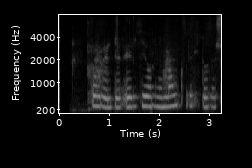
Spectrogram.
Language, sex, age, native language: Icelandic, female, 11, Icelandic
